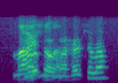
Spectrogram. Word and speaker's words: Mahershala: I hope, I don't pronounce this guy's name wrong, but I think his name is pronounced Marshala Ali. Can you let me know Mahershala.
